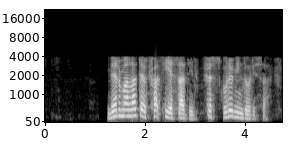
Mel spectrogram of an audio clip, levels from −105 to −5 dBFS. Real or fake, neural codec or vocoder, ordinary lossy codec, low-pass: real; none; AAC, 16 kbps; 7.2 kHz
